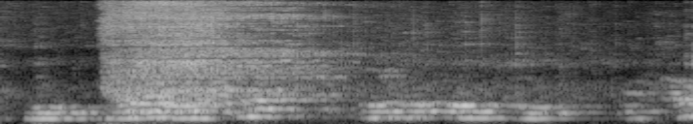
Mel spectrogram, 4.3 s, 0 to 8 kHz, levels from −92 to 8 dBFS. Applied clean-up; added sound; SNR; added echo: classical method WPE with log-MMSE.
